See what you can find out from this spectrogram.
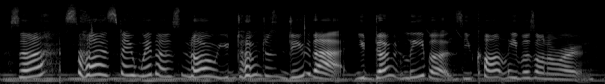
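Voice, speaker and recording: A woman's voice: very high voice, animated, a little slow, over music. A woman with a Northern Irish accent playing an urgent young survivor who takes charge, in an audio drama. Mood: pleading, grieving.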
